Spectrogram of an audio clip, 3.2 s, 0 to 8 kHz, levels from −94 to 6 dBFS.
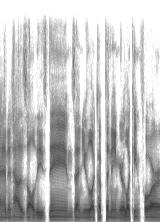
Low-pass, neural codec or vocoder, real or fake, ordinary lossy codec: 7.2 kHz; none; real; Opus, 64 kbps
